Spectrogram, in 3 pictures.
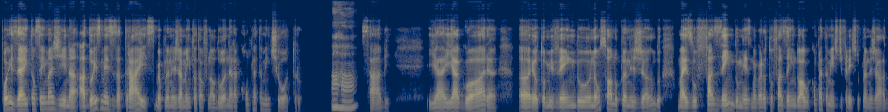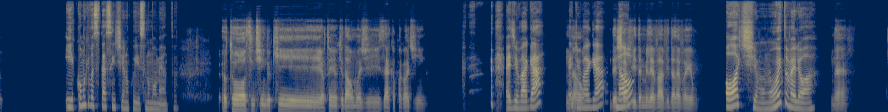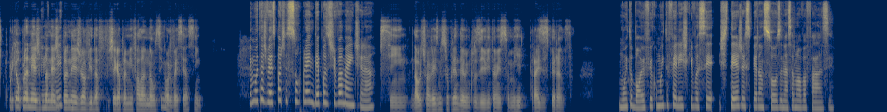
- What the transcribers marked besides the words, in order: chuckle
- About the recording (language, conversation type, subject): Portuguese, advice, Como você descreveria sua crise de identidade na meia-idade?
